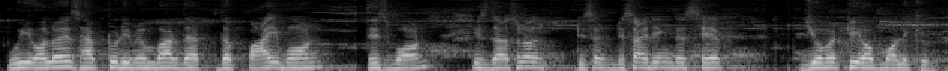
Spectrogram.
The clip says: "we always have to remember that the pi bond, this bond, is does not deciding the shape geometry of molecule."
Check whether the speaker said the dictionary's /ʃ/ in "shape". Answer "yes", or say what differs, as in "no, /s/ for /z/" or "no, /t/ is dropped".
no, /s/ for /ʃ/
